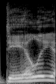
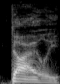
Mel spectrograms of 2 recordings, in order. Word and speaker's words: Deily: like meant to talk to him about the pronunciation of his name because i hear everyone call ben ben daley i've been hearing that for years but it actually is ben daily so i'm glad we got that right for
